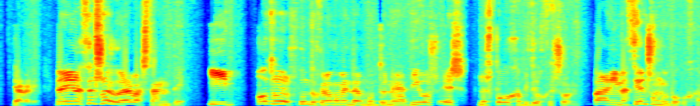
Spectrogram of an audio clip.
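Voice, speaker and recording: A man's lively intonation. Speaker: YouTube pop culture reviewer. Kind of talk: solo video review. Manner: fast; rushed, swallows words.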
